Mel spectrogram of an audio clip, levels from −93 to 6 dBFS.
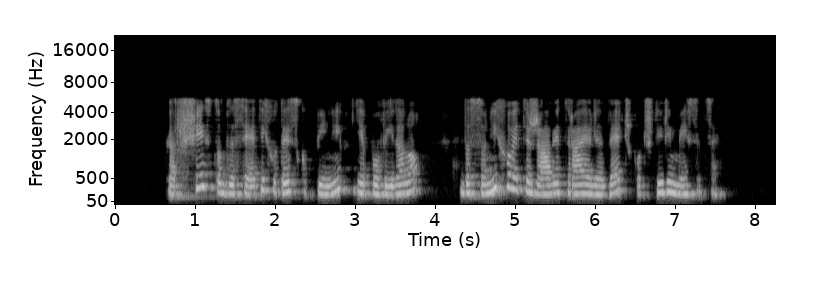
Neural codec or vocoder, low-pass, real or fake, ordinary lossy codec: none; 5.4 kHz; real; none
